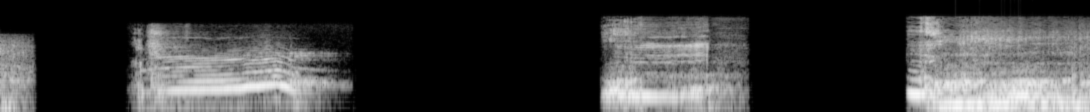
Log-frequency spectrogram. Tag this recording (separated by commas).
Roar, Sound effect, Animal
